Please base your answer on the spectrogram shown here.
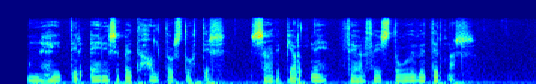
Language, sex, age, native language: Icelandic, male, 20-29, Icelandic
